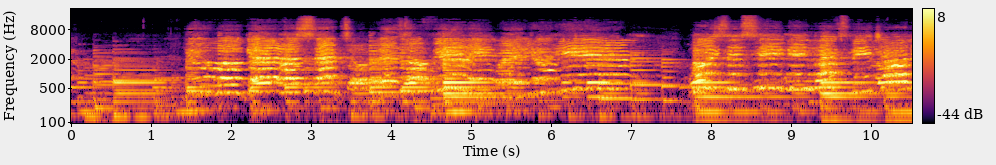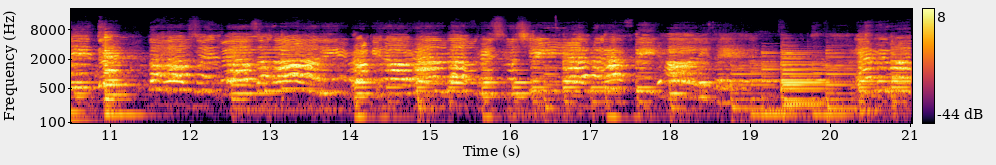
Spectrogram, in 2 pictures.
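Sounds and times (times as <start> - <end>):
children's choir singing: 1.4 - 21.0.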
